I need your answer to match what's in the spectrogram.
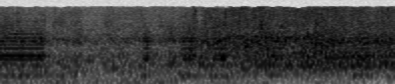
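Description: A car horn blares in a loud, sustained honk lasting about two seconds, its bright tone sitting over a busy, rumbling background of traffic noise.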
